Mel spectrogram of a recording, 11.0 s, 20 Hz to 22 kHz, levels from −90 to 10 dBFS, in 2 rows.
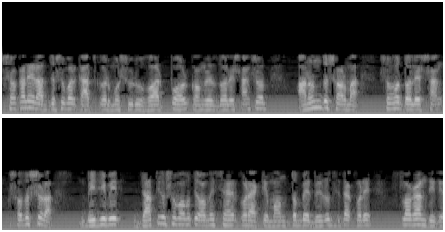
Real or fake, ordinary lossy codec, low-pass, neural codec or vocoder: real; none; 3.6 kHz; none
